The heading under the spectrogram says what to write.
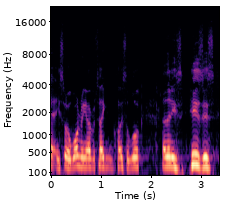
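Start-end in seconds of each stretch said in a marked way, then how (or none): none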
